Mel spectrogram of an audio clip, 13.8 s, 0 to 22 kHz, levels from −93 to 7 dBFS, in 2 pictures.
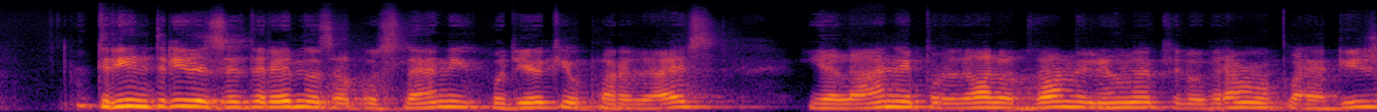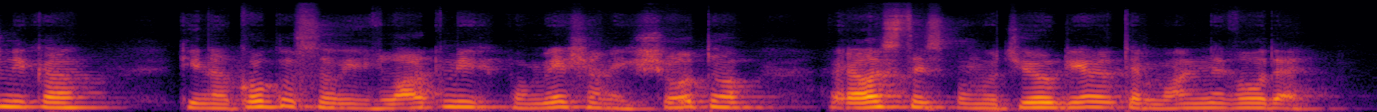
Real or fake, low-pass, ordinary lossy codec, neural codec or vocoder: fake; 19.8 kHz; none; codec, 44.1 kHz, 2.6 kbps, DAC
